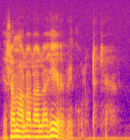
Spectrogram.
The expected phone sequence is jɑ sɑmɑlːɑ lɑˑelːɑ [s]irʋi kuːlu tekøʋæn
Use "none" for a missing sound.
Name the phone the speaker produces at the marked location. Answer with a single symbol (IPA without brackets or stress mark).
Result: h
